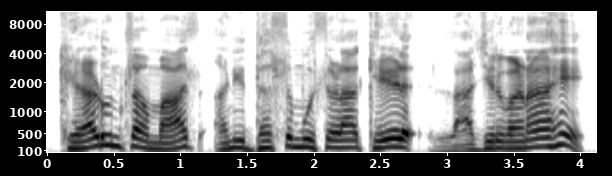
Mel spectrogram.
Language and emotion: Marathi, disgusted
